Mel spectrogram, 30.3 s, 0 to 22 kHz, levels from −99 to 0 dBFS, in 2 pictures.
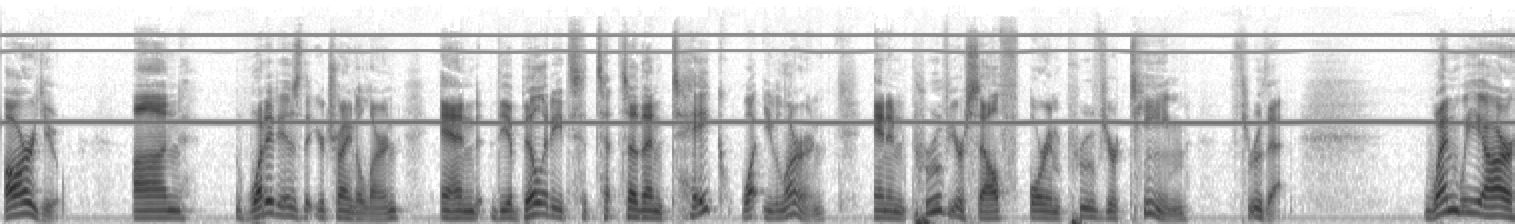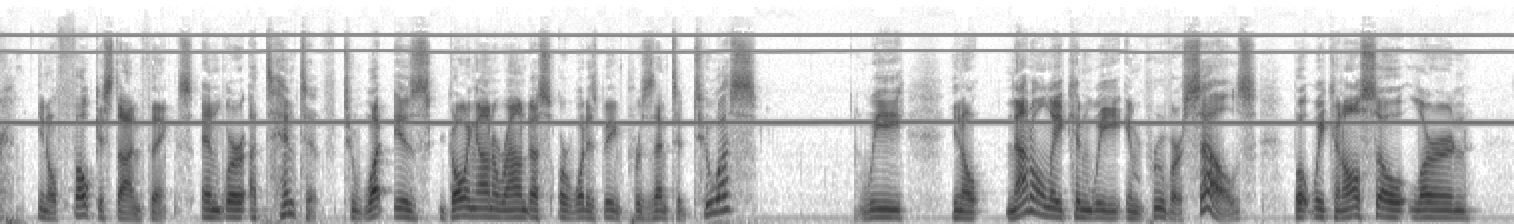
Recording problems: high-pitched whine; noticeable; throughout; 2.5 kHz, 10 dB below the speech

